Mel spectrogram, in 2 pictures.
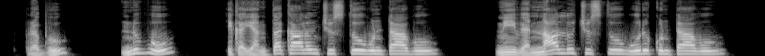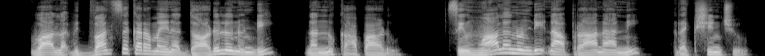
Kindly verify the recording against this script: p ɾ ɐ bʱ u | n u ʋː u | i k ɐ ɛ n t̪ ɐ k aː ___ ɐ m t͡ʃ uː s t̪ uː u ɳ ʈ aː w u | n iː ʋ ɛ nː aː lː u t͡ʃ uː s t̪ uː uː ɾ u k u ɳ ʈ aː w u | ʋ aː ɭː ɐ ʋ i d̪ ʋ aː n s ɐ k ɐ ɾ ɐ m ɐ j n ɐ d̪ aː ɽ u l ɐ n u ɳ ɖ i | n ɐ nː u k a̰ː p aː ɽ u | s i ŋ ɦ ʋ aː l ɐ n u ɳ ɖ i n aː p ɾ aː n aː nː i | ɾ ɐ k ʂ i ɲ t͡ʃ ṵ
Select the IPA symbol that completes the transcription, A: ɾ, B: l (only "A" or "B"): B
